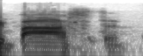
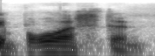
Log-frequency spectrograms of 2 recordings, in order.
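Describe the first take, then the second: First: New York BOSTON with an open ah, BAH-ston; demonstrated New York Boston; New York accent. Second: New England BOSTON with a rounded aw, BAW-ston; demonstrated New England Boston; New England accent. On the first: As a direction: say Boston as a New Yorker, open first vowel. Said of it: "New Yorkers say". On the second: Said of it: "The New England area, they say". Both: Shown as a demonstration.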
